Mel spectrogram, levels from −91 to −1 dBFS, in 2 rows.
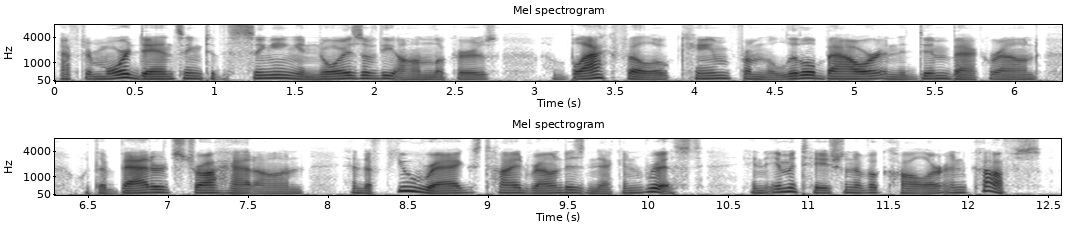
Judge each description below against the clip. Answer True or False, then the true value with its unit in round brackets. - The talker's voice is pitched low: True (130 Hz)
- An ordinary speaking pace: False (220 wpm)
